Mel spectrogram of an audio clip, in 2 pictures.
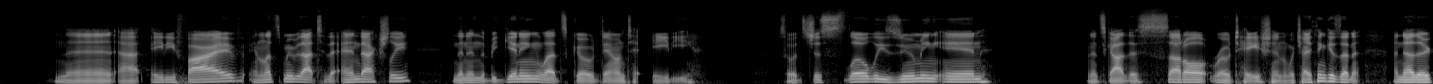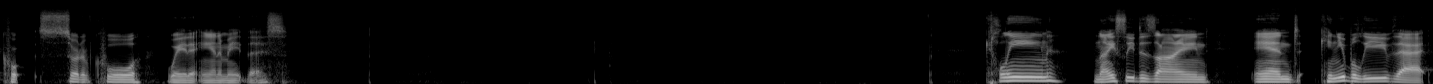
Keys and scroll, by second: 6.0-7.8 typing.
